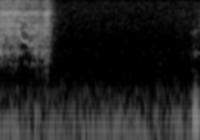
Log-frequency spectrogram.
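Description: Near silence: a faint low steady hum of room tone, with a brief hiss in the first half second.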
